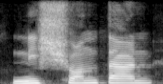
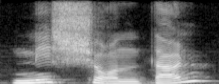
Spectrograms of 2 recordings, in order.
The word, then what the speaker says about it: নিঃসন্তান: তবে পদের মধ্যে যদি বিসর্গ থাকে তাহলে বিসর্গ পরবর্তী ব্যঞ্জন বর্ণটি দ্বিত উচ্চারিত হয়। যেমন নিঃশেষ নিঃসন্তান, নিঃসম্বল।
